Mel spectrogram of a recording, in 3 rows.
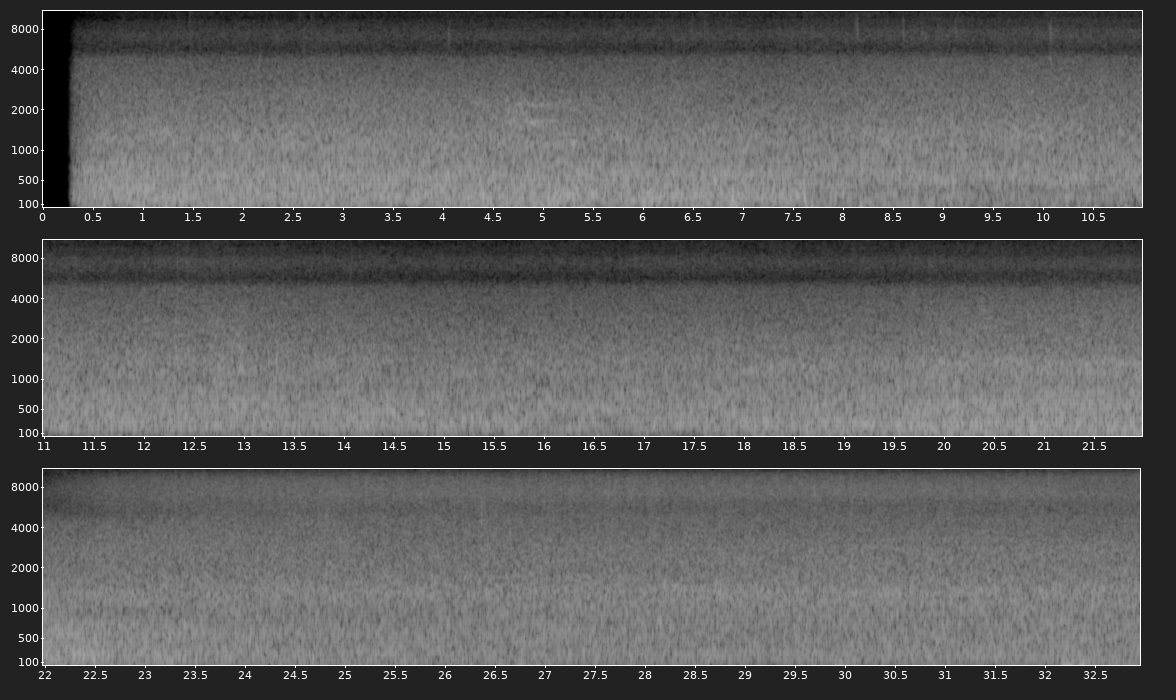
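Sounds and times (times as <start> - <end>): heavy rain pouring: 0.3 - 32.9.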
